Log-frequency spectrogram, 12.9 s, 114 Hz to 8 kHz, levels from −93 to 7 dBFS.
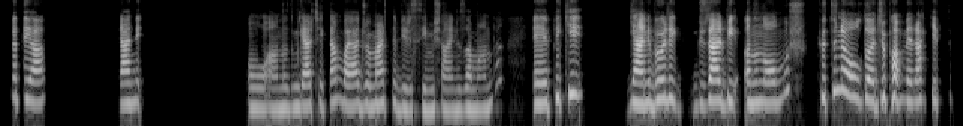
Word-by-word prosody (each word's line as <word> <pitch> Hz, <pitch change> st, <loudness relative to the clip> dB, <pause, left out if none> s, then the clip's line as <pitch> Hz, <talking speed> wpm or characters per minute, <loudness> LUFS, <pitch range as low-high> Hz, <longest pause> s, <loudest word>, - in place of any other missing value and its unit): Hadi 285 Hz, -1 st, -5 dB
ya! 255 Hz, -1 st, 0 dB, 1.0 s
Yani 245 Hz, +1 st, 0 dB, 1.4 s
O, 210 Hz, -1 st, -9 dB
anladım 210 Hz, +1 st, -8 dB
gerçekten 230 Hz, +3 st, -3 dB
bayağı 230 Hz, 0 st, 0 dB
cömert 235 Hz, +2 st, -3 dB
de 240 Hz, -5 st, -11 dB
birisiymiş 200 Hz, 0 st, -10 dB
aynı 200 Hz, 0 st, -9 dB
zamanda. 205 Hz, +3 st, -9 dB, 0.5 s
Eee, 245 Hz, -1 st, -1 dB
peki 335 Hz, +3 st, 0 dB, 0.6 s
yani 245 Hz, 0 st, +7 dB
böyle 275 Hz, -5 st, +1 dB
güzel 250 Hz, +3 st, +6 dB
bir 260 Hz, -2 st, +2 dB
anın 250 Hz, +1 st, -2 dB
olmuş, 255 Hz, +10 st, -5 dB
kötü 345 Hz, +6 st, -4 dB
ne 385 Hz, -, +7 dB
oldu 295 Hz, -4 st, +1 dB
acaba? 275 Hz, +3 st, +3 dB
Merak 265 Hz, 0 st, 0 dB
ettim. 265 Hz, +2 st, -9 dB
250 Hz, 120 wpm, -24 LUFS, 220-270 Hz, 1.4 s, yani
